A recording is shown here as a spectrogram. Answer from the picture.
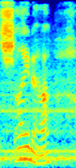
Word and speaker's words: Qin: tributes so in ancient China on the emperor Qin it's about qan but it's pronounced chin was buried with a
